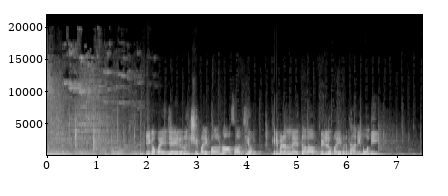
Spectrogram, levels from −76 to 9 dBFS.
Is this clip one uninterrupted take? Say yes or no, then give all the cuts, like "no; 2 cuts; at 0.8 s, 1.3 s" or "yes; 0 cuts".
yes; 0 cuts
